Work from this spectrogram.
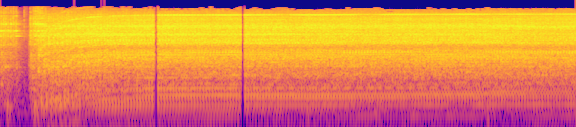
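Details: A two-stroke trimmer that sat six months in freezing Utah weather would not start by pull cord; the owner blames the carburetor gaskets, seals and diaphragm. It was started by spinning it with a reversible drill and keyless chuck, then runs high and buzzy at steady speed with a couple of brief dropouts. Normal running.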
